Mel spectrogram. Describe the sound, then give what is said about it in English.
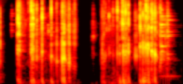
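Crisp, crackly crunching of an edible straw being chewed by a man after he sipped water through it from his water bottle, in two quick bursts of bites separated by a brief pause, loud and sharp with no talking over it. “Oh, and he's now munching on it.”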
